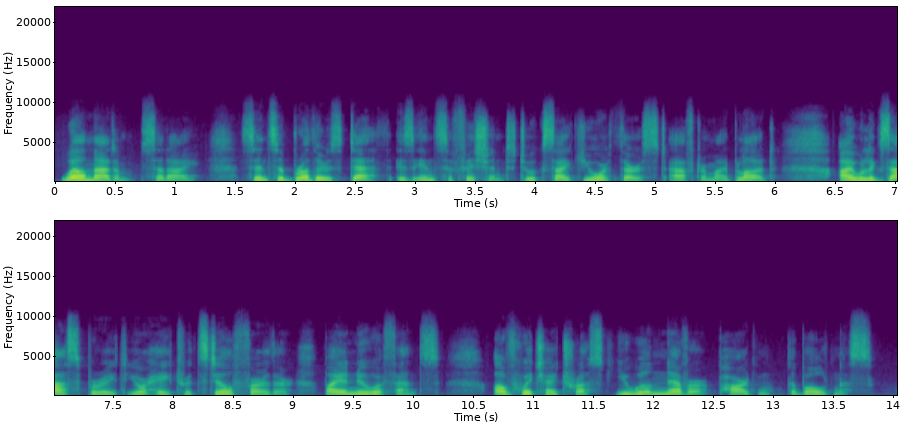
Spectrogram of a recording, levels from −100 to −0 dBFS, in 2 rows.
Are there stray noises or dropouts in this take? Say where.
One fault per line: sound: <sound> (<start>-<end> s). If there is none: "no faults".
no faults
